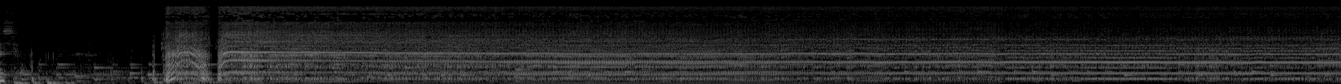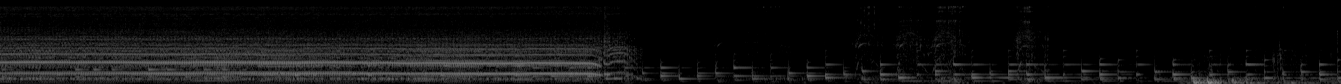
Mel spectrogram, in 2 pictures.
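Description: Parkside Performance PSBSAP 20-Li C3 cordless hammer drill running at speed two in hammer mode, boring a 10 mm hole into concrete. It makes a steady whine that starts about two seconds in and stops near the twenty-second mark, its pitch sagging slightly just before it stops.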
